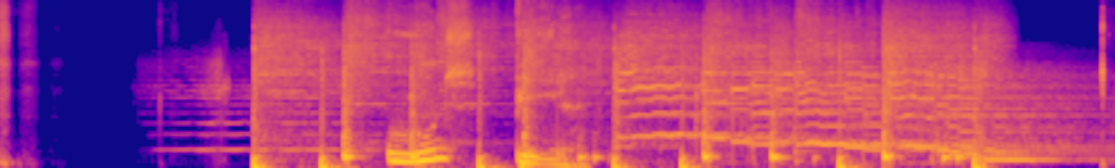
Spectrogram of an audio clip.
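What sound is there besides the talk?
radio show jingle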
